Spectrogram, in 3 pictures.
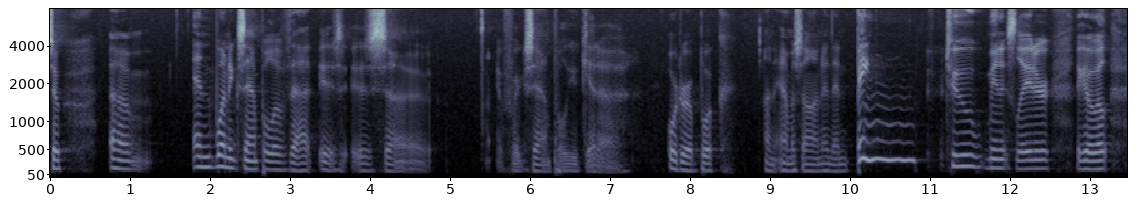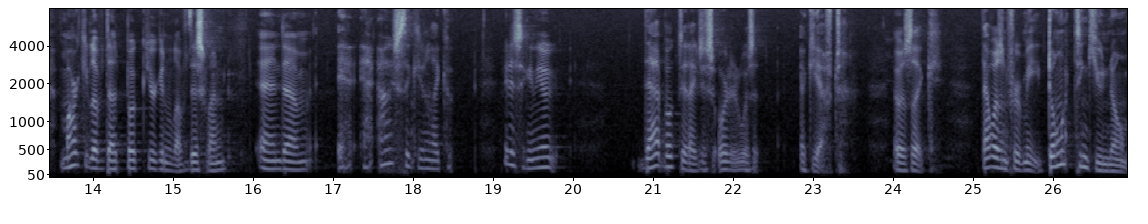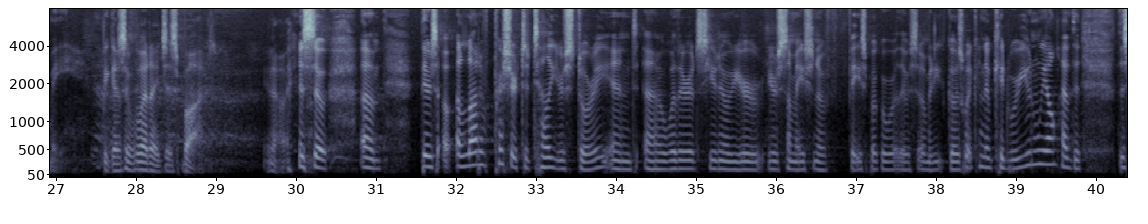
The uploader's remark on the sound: In a special conversation recorded after a screening. The acclaimed musician, artist and filmmaker talks onstage with fellow New York director.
